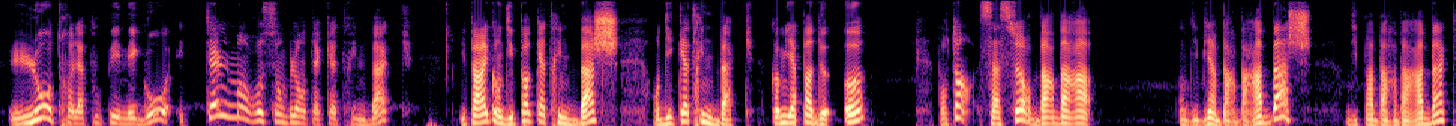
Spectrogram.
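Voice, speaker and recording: A man's voice: a little high, big pitch swings, normal speed. A man casually presenting his toy collection to viewers, chatty and rambling, talking straight to the audience. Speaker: collector showing his toys.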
